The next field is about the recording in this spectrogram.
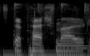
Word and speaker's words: Depeche Mode: Depeche Mode, you did it.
